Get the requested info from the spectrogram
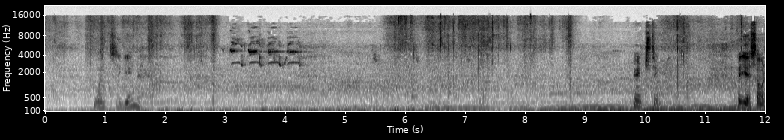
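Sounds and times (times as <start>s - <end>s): low outdoor rumble: 0.0s - 12.0s
small bird chirping: 2.5s - 4.4s.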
